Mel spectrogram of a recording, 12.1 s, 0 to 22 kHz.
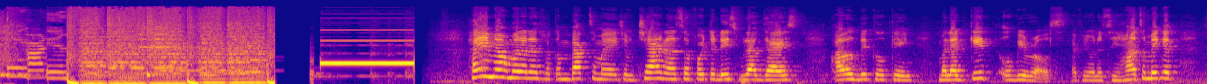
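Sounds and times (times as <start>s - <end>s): steady pure test tone beep: 3.2s - 4.2s.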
